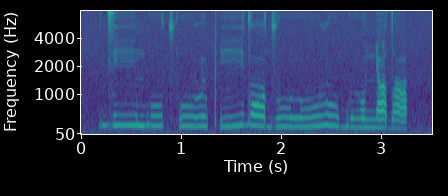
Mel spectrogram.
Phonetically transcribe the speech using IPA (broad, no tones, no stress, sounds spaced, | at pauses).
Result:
d͡z iː m b uː t͡sʼ uː l ɯ pʼ iː d ɔː d͡z uː ɦ uː l uː b ɯ ɦ o ɲ e dˤ ɤ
